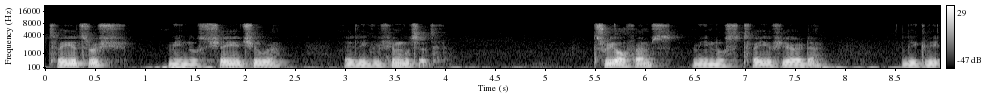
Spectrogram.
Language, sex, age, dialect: Faroese, male, 15-35, Suðurstreymoy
